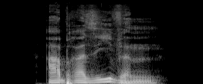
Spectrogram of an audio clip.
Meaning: strong dative masculine/neuter singular of abrasiv
- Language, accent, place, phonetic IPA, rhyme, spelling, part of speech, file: German, Germany, Berlin, [abʁaˈziːvm̩], -iːvm̩, abrasivem, adjective, De-abrasivem.ogg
